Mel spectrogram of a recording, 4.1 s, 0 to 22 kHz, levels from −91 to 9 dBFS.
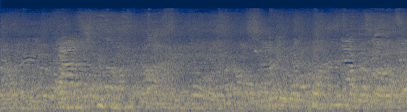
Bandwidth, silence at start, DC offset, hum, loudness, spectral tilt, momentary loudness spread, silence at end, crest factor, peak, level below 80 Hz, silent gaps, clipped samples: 16 kHz; 0 s; under 0.1%; none; -22 LUFS; -5 dB/octave; 4 LU; 0 s; 14 dB; -8 dBFS; -40 dBFS; none; under 0.1%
